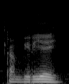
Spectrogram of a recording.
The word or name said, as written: kambiriei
